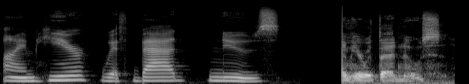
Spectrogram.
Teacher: Here, bad, and news, all stressed, all a little bit longer. I'm and with flatter, although we don't have any reductions here.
